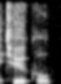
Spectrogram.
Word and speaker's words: Tuchel: I say Tuchel.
